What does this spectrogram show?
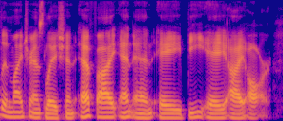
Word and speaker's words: Finnabair: So, it's spelled in my translation F I N N A B A I R. So, Finnabair, or if you do the v with the b like it says I'm supposed to, Finnavair, who is supposed to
